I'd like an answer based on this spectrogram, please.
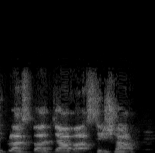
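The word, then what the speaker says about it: C#: Microsoft company তৈরিকৃত visual basic visual programming উদাহরণ, যেমন visual সি plus plus, Java, সি sharp, এখানে সি হ্যাট যেটা সেটা সি শার্প উচ্চারণ করা হয়, সি শার্প, এগুলো হচ্ছে আমাদের বিভিন্ন ভিজুয়াল প্রোগ্রামিং এর উদাহরণ।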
